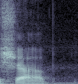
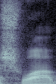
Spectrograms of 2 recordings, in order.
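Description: First: The name has no w sound after sh. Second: The name has a w sound after sh. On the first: The speaker calls it right. "please say Schaub" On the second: The speaker calls it wrong. "it's not Schwab, bro. Okay, where's the W?"

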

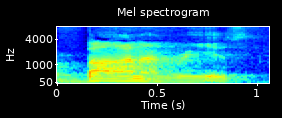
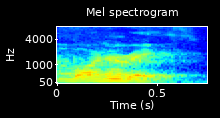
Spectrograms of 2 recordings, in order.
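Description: First: It is said in a Crucian accent. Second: It is said in a standard accent.

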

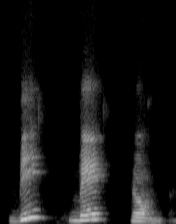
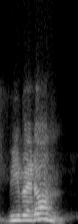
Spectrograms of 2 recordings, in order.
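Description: First: It is said slowly, syllable by syllable. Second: It is said quickly as one word.

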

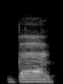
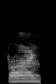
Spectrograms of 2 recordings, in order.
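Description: First: The name is said with an English accent. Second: The name is said with an Irish accent. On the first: "I have to put on my English accent and say Byrne" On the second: "the way I say it is Bourne, because I'm Irish"

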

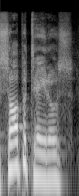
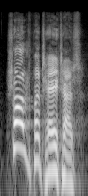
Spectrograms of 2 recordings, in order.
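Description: First: It is said in his normal accent. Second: It is said in an Irish accent.

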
